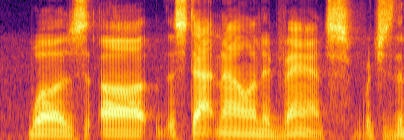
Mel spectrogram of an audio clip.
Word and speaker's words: Advance: interesting thing enough is Staten Islanders put these the accent on the first syllable so it's called the advance the advance yeah so you work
